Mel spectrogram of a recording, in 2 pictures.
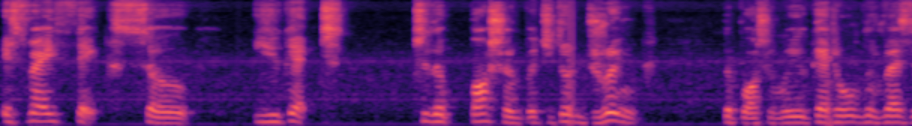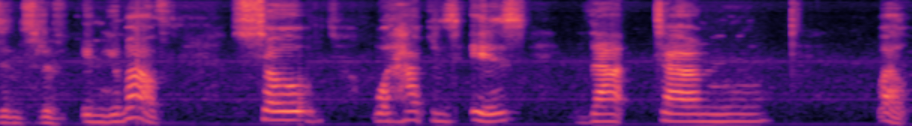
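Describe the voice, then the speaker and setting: A somewhat breathy woman with a British accent, fairly low pitch and ordinary pitch variation, at a fairly slow pace with long, frequent pauses. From Scotland and London. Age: 70s. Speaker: storyteller vlogger. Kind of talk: personal storytelling monologue. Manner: chatty, rambling with many fillers.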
